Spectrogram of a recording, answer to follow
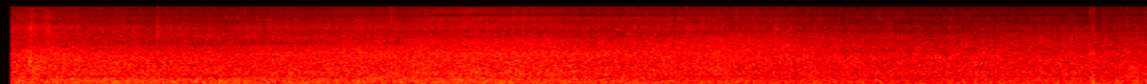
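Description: Small waves washing around shoreline rocks, a steady hiss of surf.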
